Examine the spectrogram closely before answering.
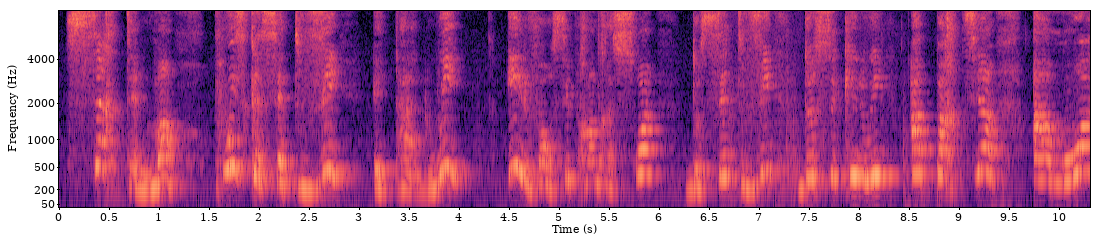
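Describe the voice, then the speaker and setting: Slow, high-voiced woman preaching. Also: big pitch swings, distant mic. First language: another language than French. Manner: slow, emphatic preaching with hushed asides. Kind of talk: sermon. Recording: echoey room, speaker off mic.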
